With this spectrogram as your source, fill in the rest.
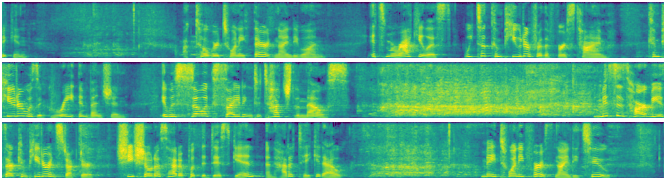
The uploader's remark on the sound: Recorded live at The Company House in Halifax, Nova Scotia.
